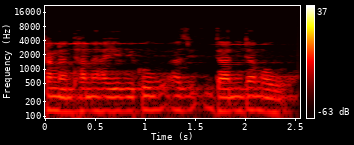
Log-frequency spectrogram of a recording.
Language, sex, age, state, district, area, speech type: Bodo, male, 30-45, Assam, Chirang, urban, spontaneous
